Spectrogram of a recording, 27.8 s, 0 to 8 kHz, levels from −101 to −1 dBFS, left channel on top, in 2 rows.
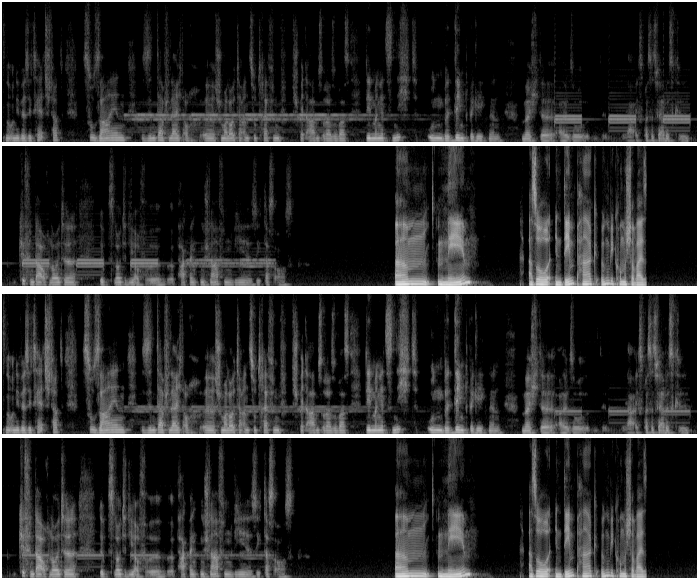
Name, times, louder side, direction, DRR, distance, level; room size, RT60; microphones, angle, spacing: voice 1, 0.0-11.7 12.0-12.1 12.4-13.8 14.2-19.7, right 4 dB, 90° right, 1.0 m, -44 dB
sound 1, 2.4-7.8 11.0-11.6 12.1-12.7 13.2-13.8 14.3-14.8 15.4-15.9 16.5-17.0 17.6-19.4, left 7 dB, 40° left, 2.9 m, -56 dB
voice 2, 21.8-23.3 24.4-26.8, left 2 dB, 20° left, 0.3 m, -25 dB
head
